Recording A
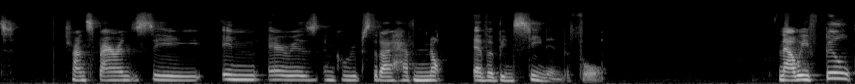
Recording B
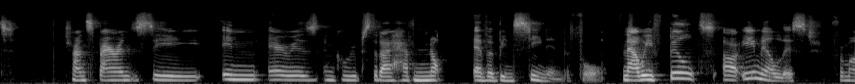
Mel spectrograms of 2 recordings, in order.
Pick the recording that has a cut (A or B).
B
